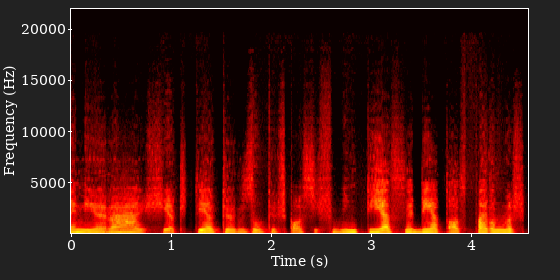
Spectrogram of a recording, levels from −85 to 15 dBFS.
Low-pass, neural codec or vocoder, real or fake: 19.8 kHz; codec, 44.1 kHz, 0.9 kbps, DAC; fake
